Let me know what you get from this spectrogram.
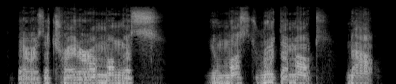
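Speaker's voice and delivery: robotic voice through a vocoder. Speaker voices Slash for the listener, in Slash's robotic vocoder voice. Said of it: "change my voice into a like robotic voice".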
